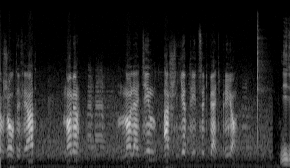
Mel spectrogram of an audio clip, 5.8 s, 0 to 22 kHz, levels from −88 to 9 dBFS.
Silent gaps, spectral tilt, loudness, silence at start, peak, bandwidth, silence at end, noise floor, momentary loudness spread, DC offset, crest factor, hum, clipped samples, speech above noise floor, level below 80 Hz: none; -2.5 dB/octave; -22 LUFS; 0 s; -4 dBFS; 12.5 kHz; 0 s; -48 dBFS; 21 LU; under 0.1%; 20 dB; none; under 0.1%; 25 dB; -74 dBFS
